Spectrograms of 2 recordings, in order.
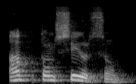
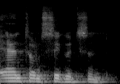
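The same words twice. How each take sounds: First: The name is said with native Icelandic sounds. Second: The name is said with English-style sounds.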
